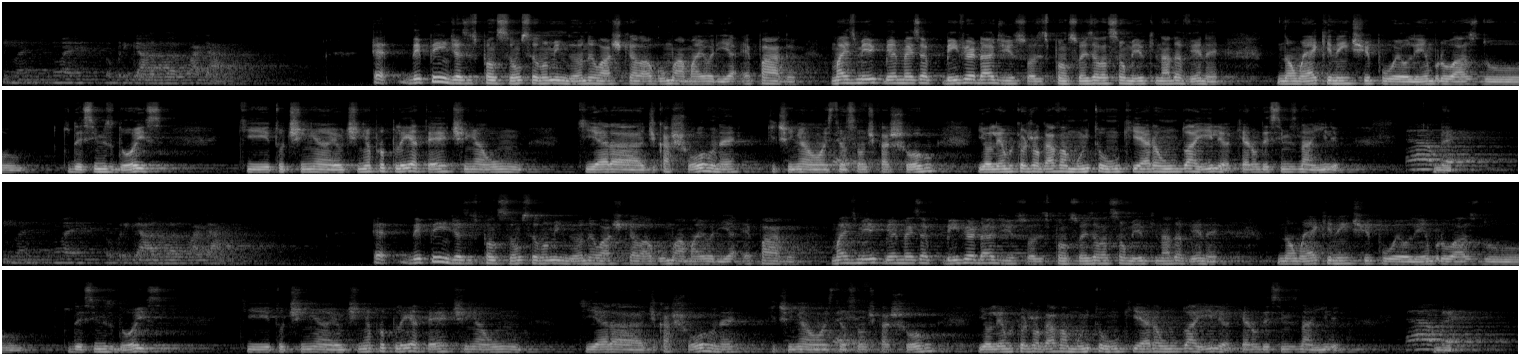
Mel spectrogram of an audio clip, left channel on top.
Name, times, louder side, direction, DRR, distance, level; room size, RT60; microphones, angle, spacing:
voice 1, 0.0-2.2 23.0-23.7 29.2-29.7, left 1 dB, 65° left, 0 dB, 7.8 m, -41 dB
voice 2, 3.7-8.0 8.3-15.4 15.8-17.2 17.5-20.4 20.9-22.6 22.8-29.1 29.5-29.7, left 5 dB, 85° left, 13 dB, 0.6 m, -29 dB
30.0 x 20.0 x 8.1 m, 2.4 s
head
